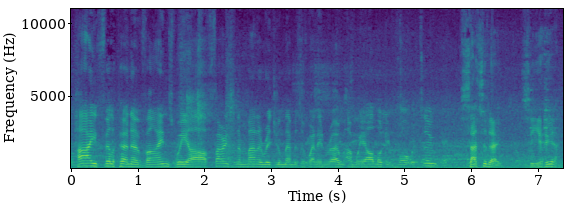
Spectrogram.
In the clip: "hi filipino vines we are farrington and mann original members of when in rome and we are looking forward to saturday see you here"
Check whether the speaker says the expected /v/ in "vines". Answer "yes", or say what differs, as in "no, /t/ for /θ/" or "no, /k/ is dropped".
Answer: yes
